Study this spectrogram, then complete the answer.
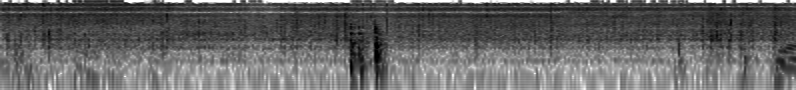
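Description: Spinach leaves frying in a hot pan, a steady crackling sizzle with a couple of scraping stirs of a utensil against the pan partway through.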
